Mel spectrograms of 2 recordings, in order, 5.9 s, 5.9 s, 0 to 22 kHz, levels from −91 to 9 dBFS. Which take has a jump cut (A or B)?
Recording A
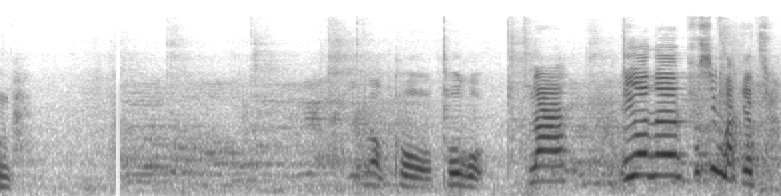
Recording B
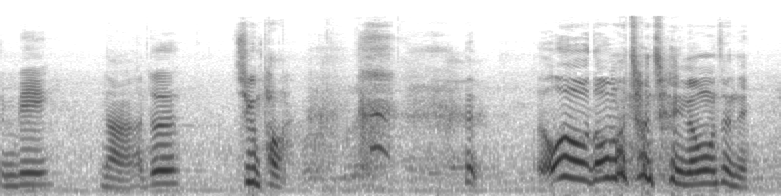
A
